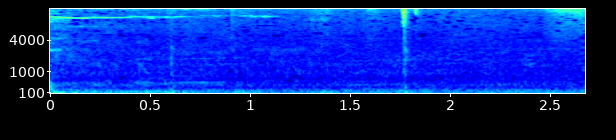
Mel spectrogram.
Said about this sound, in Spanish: Que pasen los pendejos camiones, mira la verga.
